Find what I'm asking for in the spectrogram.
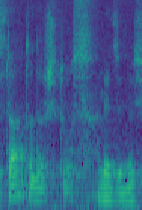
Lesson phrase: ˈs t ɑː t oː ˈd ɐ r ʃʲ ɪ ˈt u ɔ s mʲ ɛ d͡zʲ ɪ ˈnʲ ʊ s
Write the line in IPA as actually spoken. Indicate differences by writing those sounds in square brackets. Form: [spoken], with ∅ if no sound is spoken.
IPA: ˈs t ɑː t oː ˈd ɐ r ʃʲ ɪ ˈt u ɔ s mʲ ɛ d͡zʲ ɪ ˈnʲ ʊ s

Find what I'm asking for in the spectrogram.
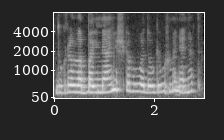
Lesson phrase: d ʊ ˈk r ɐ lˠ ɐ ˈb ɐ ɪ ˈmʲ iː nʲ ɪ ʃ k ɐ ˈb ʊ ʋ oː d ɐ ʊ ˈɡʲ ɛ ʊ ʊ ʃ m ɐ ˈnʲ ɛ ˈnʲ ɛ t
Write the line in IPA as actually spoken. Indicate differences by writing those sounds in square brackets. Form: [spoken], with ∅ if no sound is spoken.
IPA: d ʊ ˈk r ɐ lˠ ɐ ˈb ɐ ɪ ˈmʲ [æː] nʲ ɪ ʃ k ɐ ˈb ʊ ʋ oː d ɐ ʊ ˈɡʲ ɛ ʊ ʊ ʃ m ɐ ˈnʲ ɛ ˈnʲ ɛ t

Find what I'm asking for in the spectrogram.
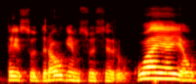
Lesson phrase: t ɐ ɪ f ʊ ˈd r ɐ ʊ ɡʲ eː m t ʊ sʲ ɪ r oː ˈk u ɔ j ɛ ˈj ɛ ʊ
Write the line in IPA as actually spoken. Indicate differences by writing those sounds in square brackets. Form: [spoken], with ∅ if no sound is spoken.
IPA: t ɐ ɪ [s] ʊ ˈd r ɐ ʊ ɡʲ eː m [s] ʊ sʲ ɪ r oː ˈk u ɔ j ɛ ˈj ɛ ʊ

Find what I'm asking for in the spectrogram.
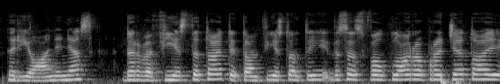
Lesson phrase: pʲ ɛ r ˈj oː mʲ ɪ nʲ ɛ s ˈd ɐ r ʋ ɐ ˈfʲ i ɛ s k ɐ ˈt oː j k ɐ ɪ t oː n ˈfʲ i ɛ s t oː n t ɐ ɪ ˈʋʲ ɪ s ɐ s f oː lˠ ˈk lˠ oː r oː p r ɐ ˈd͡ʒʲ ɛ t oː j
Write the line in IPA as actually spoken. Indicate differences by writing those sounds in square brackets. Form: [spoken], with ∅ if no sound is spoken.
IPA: pʲ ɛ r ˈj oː [nʲ] ɪ nʲ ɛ s ˈd ɐ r ʋ ɐ ˈfʲ i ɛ s [t] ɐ ˈt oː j [t] ɐ ɪ t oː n ˈfʲ i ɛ s t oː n t ɐ ɪ ˈʋʲ ɪ s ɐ s f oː lˠ ˈk lˠ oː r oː p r ɐ ˈd͡ʒʲ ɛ t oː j

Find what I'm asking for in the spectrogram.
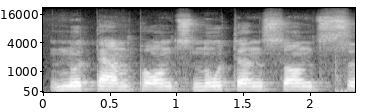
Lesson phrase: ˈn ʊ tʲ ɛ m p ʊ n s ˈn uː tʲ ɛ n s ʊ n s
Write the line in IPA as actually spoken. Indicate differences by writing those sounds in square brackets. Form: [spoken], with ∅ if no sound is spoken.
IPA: ˈn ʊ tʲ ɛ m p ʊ n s ˈn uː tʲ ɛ n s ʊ n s

